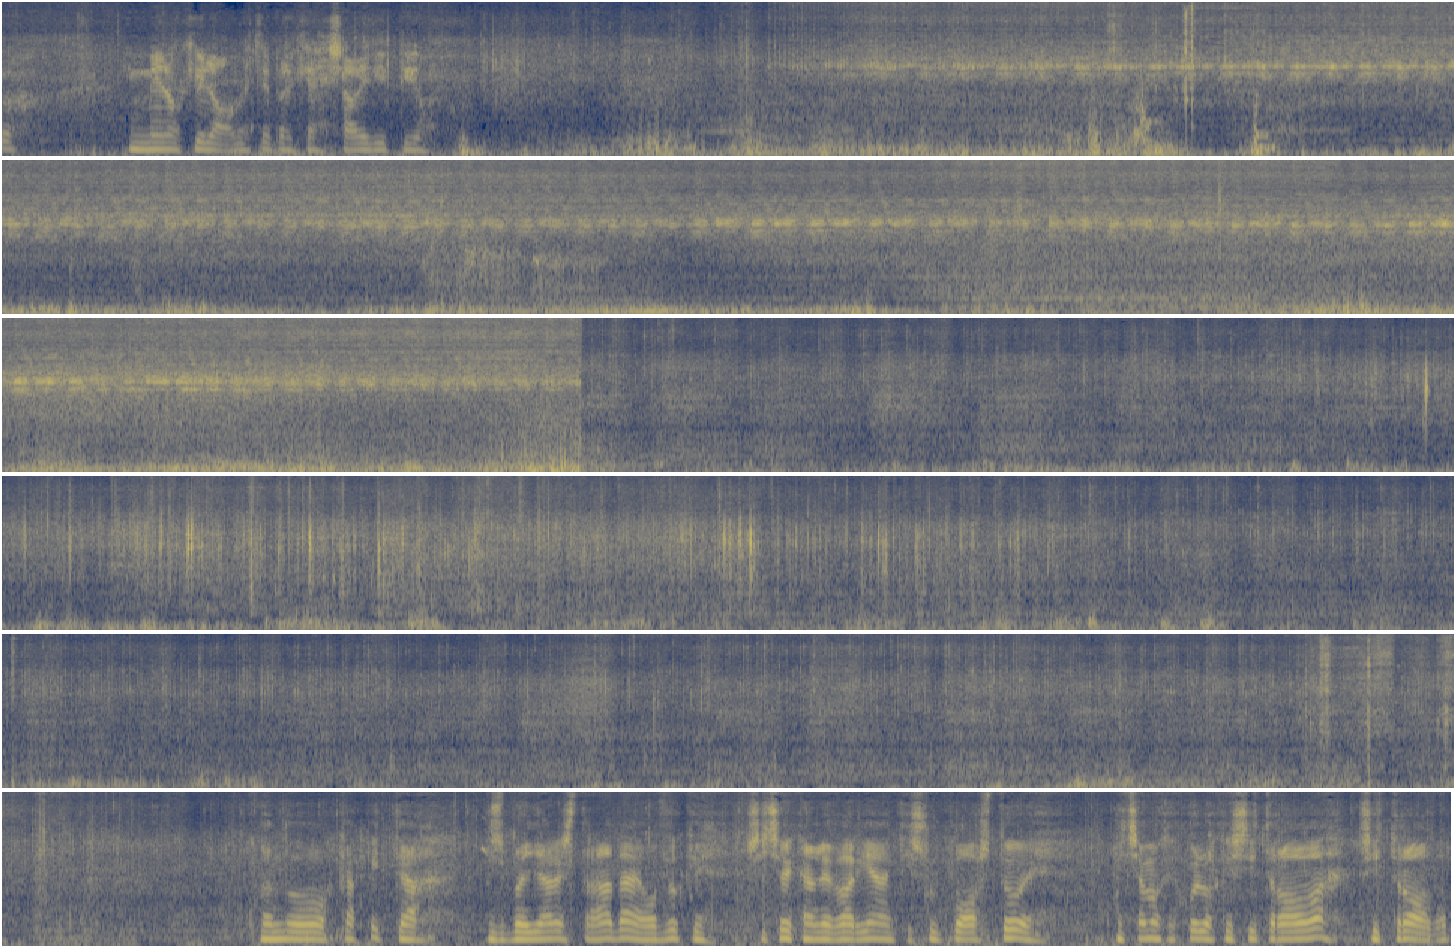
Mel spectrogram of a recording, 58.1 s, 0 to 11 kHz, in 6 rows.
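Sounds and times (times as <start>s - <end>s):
bicycle tyres rolling: 0.0s - 58.0s
bike clicks and rattles: 0.0s - 58.0s
wind buffeting microphone: 0.0s - 58.0s.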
